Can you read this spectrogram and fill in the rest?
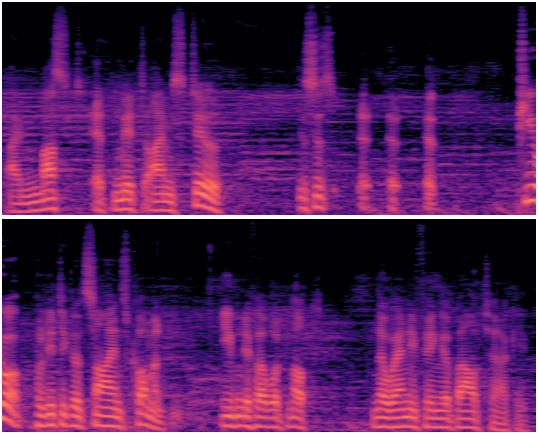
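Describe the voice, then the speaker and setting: A man from Germany, giving measured, deliberate political analysis on a live news panel. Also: on the low side, darkish tone, a little hiss or hum. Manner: measured, deliberate, with emphatic rises.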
